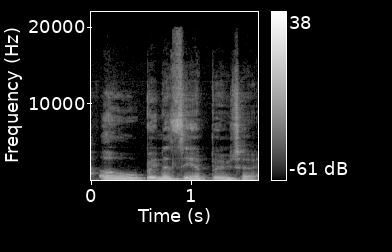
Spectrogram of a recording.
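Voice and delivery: high, loud, swooning "Oh, Benazir Bhutto."; gushing mock quote. Vlogger mimics people swooning over Benazir Bhutto, high and loud. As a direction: gush her name like a starstruck fan. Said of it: "And I think every time is".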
